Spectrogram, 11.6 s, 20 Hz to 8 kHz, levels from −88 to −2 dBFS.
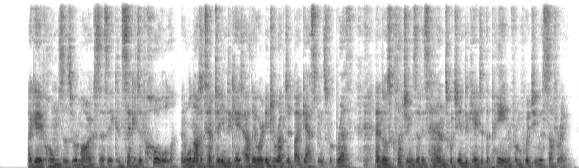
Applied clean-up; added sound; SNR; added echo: none; none; none; reverberation time 0.3 s.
